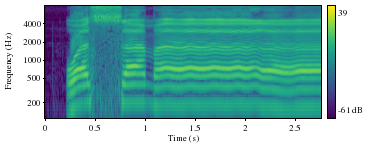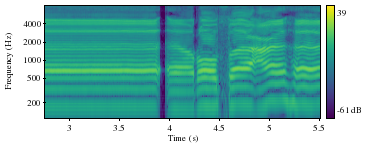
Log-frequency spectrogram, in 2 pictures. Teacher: Kemudian hamzah tersebut pada satu kata sehingga dinamakan muttasil bersambung. Panjang untuk mad wajib muttasil yaitu empat harakat atau lima harakat. Dalam sebuah riwayat kedua-duanya kuat.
